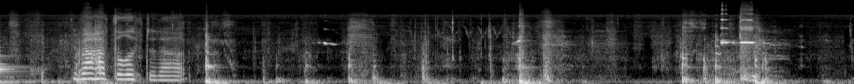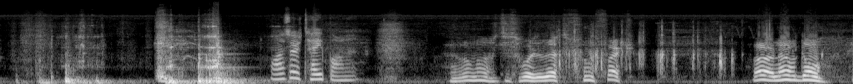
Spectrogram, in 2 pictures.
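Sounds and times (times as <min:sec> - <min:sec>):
wheel clunks and knocks: 0:00.0 - 0:01.4, 0:02.0 - 0:06.0, 0:06.6 - 0:11.2
tire scraping: 0:00.0 - 0:11.1.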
